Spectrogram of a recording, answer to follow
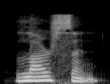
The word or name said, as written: Larsen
